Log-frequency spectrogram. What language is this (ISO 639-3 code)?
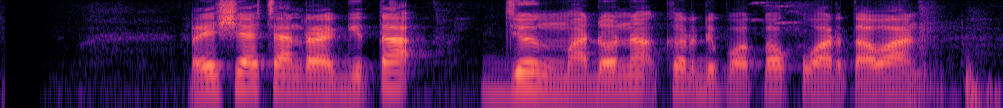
sun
